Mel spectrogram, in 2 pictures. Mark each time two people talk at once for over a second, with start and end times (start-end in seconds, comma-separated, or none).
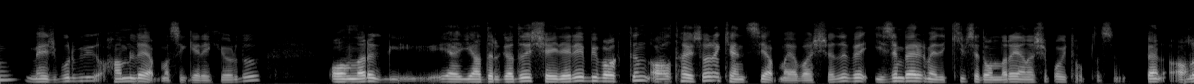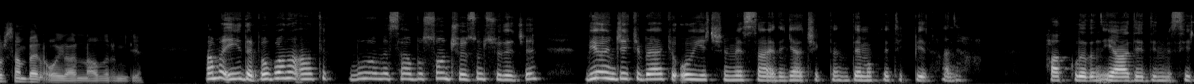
none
